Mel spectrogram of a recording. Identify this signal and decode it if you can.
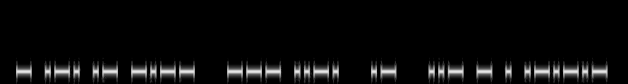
Morse code, heard as a keyed tone, about 25 wpm, 600 Hz. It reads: TRAY OF A UTE.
